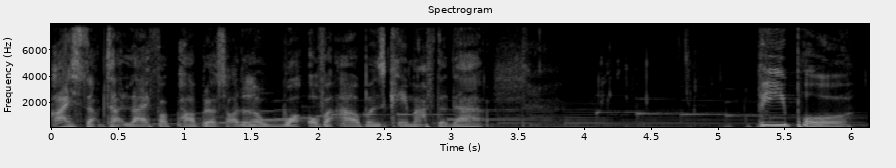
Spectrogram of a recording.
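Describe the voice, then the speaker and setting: A man's voice: on the low side, very animated, normal speed, music in the background. A man giving informal, emphatic livestream commentary, repeating his phrases and speaking straight to his listeners, with occasional swearing. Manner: emphatic, repetitive, swearing, addressing listeners directly. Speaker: streamer, commentator giving opinions. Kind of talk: informal livestream commentary with some reading aloud.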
